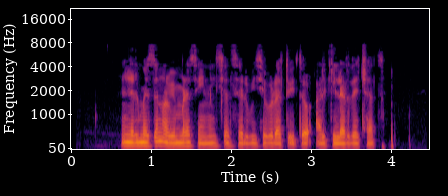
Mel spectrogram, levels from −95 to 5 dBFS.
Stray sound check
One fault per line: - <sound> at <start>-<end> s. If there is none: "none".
none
